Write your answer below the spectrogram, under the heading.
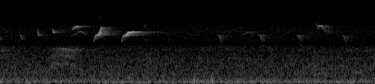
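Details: Malaysian pied fantail in Malaysia: a handful of sharp, high, squeaky whistles bunched in the first second and a half, then softer scattered high notes against steady background hiss.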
